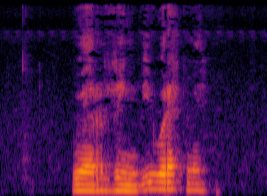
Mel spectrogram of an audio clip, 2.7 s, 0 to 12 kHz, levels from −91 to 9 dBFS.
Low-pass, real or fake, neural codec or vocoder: 10.8 kHz; real; none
